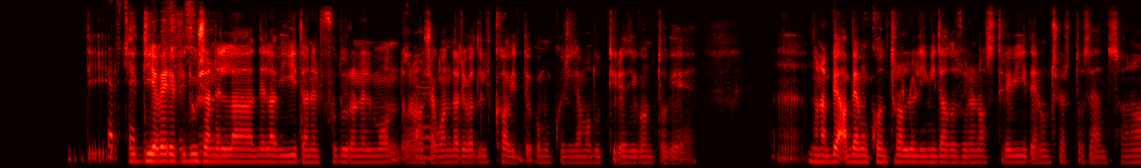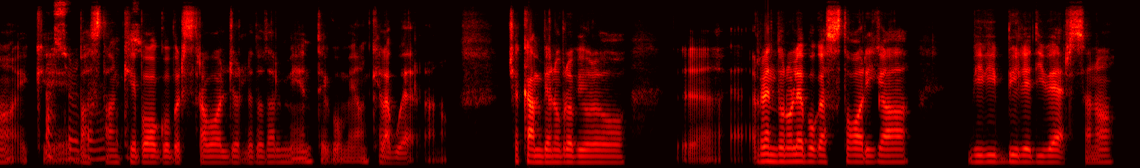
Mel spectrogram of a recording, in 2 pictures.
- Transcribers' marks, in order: "Cioè" said as "ceh"; "cioè" said as "ceh"; tapping
- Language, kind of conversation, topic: Italian, unstructured, Che cosa ti fa sentire più autentico?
